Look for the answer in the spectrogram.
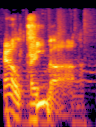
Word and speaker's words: Altima: Okay, do we call it Altima or Altima? – Altima. I'm renting an Altima from Los Angeles International Airport. – That's the correct pronunciation.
